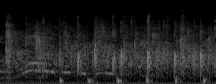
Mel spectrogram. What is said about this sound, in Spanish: Si le vas a dar un aplauso,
